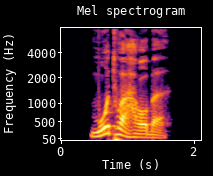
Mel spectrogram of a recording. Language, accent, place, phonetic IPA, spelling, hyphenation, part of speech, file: German, Germany, Berlin, [ˈmoː.toːɐ̯ˌhaʊ̯.bə], Motorhaube, Mo‧tor‧hau‧be, noun, De-Motorhaube.ogg
- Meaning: hood, bonnet (UK)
